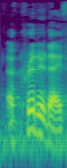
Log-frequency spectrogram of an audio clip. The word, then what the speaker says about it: Acrididae: Wikipedia says that locusts are a certain species of short-horned grasshoppers in the family Acrididae. Did I say that right? Acrididae. Thank you very much.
